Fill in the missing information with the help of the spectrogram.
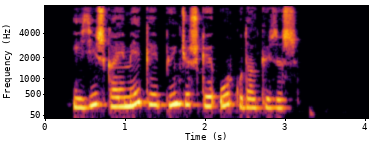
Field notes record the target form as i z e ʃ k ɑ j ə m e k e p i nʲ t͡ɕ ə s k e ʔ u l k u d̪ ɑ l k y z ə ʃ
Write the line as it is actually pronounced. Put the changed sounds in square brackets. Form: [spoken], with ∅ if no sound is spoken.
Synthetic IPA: i z [i] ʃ k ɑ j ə m e k e p [y] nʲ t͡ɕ ə [ʃ] k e ʔ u [r] k u d̪ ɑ l k y z ə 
